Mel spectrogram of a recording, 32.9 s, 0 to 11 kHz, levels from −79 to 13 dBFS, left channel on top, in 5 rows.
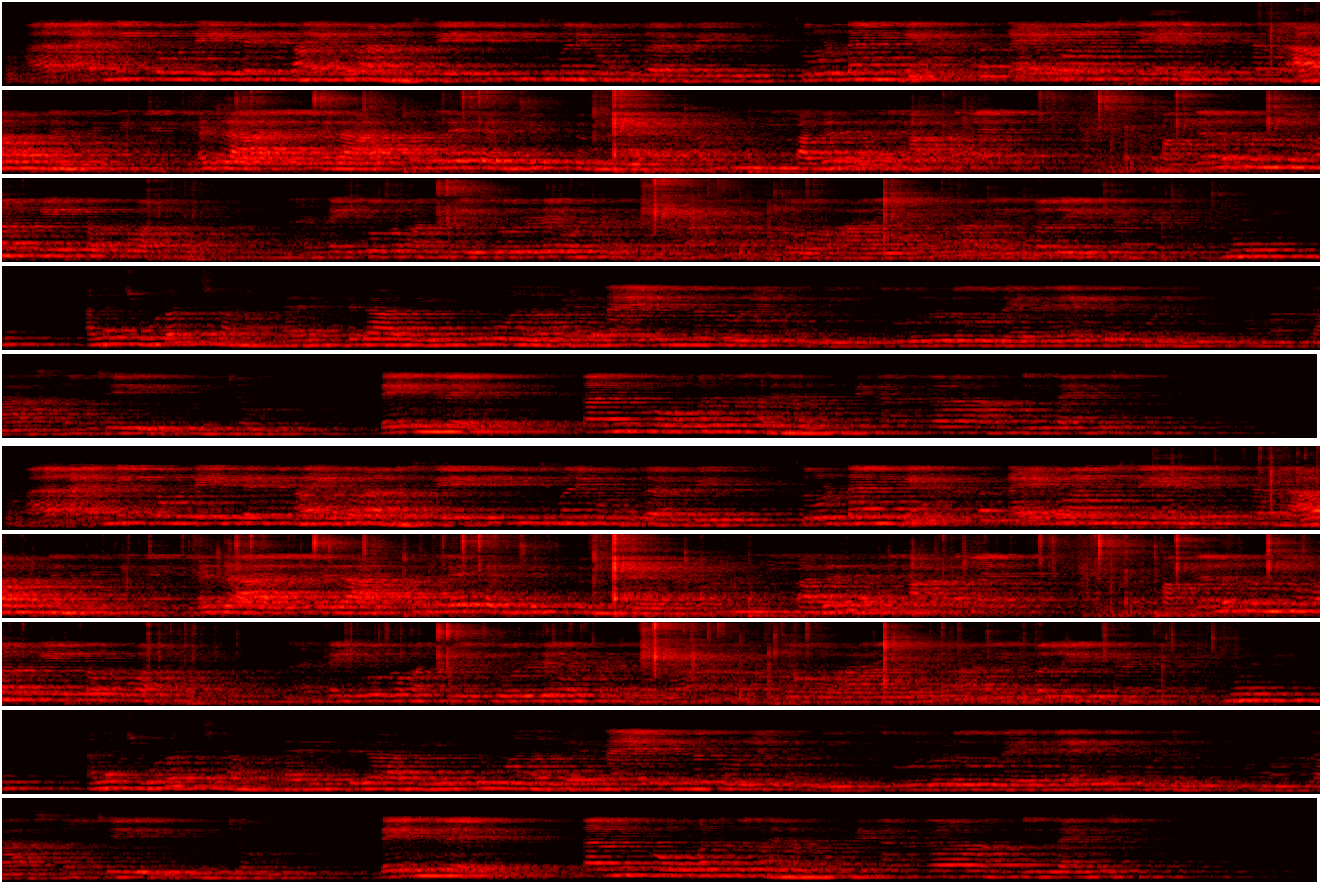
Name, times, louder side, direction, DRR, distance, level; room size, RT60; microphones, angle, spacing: voice 1, 0.1-4.7 5.0-6.9 7.3-8.9 10.1-11.6 12.4-13.9 14.2-19.0 22.3-27.7 28.2-28.9 29.2-32.0, equal, ahead, -7 dB, 0.8 m, -48 dB
voice 2, 1.4-2.0 4.5-5.3 5.7-6.0 6.4-7.1 7.6-10.1 10.5-11.5 17.8-18.6 19.3-19.9 20.2-23.3 27.3-27.6 30.1-30.5, equal, 40° left, -4 dB, 0.9 m, -46 dB
sound 1, 5.4-19.4, right 4 dB, 20° right, 0.5 m, -47 dB
6.8 x 6.2 x 2.6 m, 2.1 s
head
